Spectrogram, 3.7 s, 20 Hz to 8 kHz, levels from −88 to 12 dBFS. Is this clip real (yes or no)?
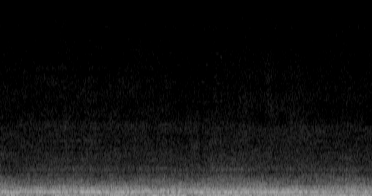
no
